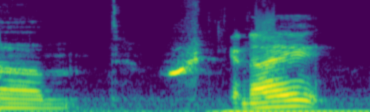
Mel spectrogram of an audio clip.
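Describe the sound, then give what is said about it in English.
A short, bright whistle from a man sweeps upward, set between brief voiced, hummed vocal sounds, all fairly loud. “And he kind of whistles.”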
